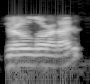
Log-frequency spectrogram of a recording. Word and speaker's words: Laurinaitis: Joe Laurinaitis.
